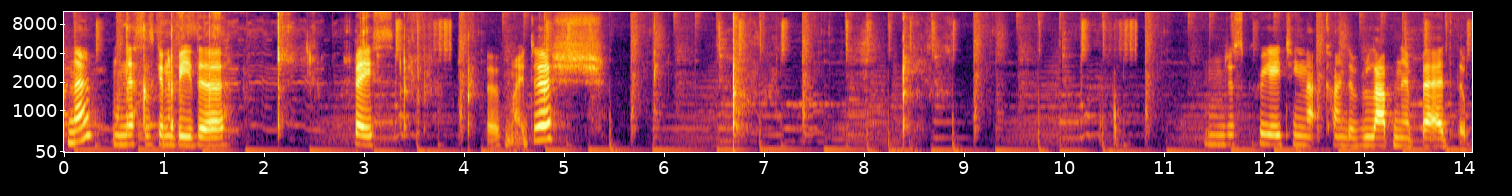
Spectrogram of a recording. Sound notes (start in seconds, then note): 5.8 soft upbeat music; 5.8 spoon clanking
